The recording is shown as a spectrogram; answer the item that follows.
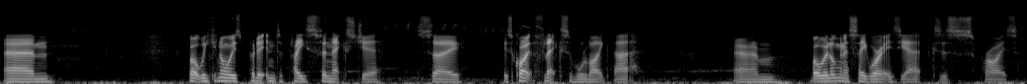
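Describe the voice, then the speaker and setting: This young English vlogger strolls along a country path chatting to his handheld camera, full of ums and false starts. His medium-pitched voice is steady at a normal speed, bright, forceful, clear, and resonant.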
